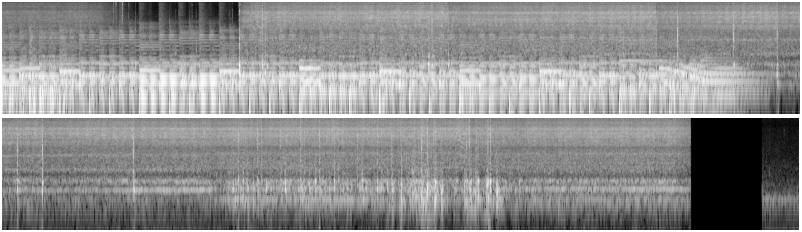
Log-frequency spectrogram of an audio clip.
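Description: Background music with a beat, ending about halfway through in a falling pitch slide. Then a Lego Technic motor running steadily, with gears clicking in the car's three-speed automatic transmission. The sound cuts off abruptly just before the end.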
